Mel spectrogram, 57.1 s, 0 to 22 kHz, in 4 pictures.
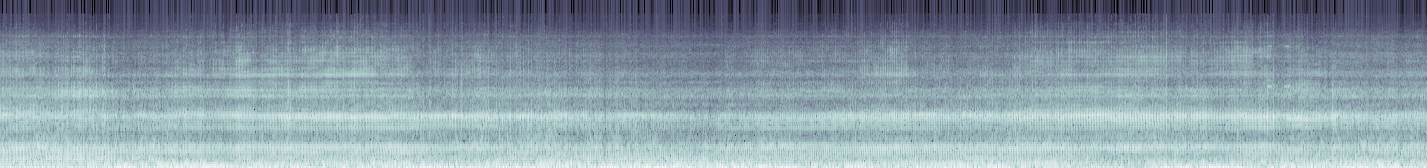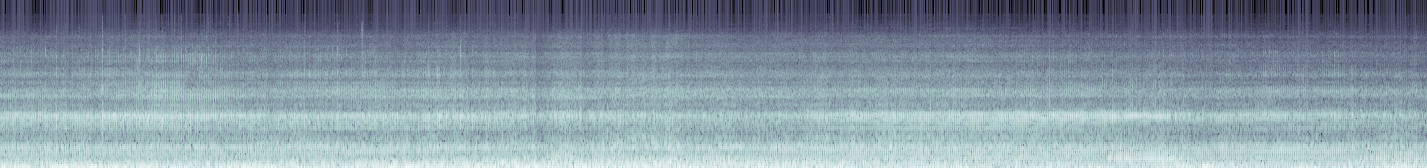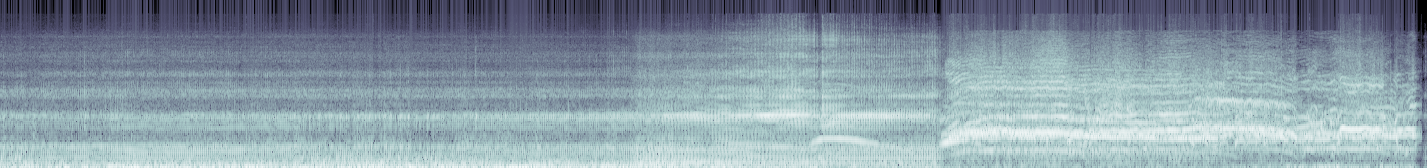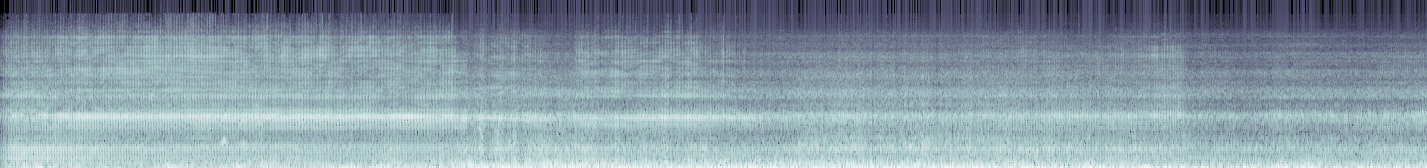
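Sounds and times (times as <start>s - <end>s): wind rumble on microphone: 0.0s - 38.0s, 42.7s - 57.0s
motorcycle engine running: 0.0s - 38.4s, 42.7s - 57.0s
crowd shouting: 36.7s - 42.8s.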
